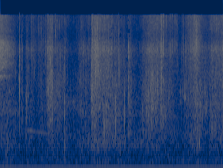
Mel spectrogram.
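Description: Faint footsteps walking along a dirt path strewn with dry stalks and leaves, a few soft steps a second.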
